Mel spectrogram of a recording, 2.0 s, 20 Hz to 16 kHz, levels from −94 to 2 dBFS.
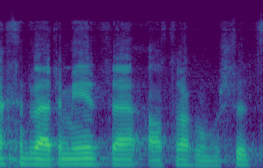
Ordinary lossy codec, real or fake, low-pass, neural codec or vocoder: Opus, 24 kbps; real; 9.9 kHz; none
